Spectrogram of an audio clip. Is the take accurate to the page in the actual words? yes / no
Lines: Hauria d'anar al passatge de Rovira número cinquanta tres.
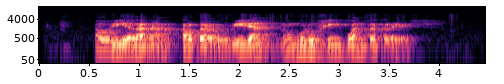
no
